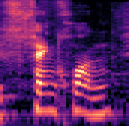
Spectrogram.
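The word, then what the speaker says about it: fenghuang: And especially if you Google the Feng Huang, I think is how you pronounce it, the sort of a Chinese style of phoenix, the Feng Huang.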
